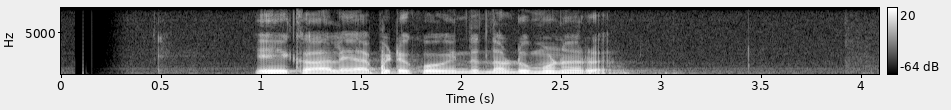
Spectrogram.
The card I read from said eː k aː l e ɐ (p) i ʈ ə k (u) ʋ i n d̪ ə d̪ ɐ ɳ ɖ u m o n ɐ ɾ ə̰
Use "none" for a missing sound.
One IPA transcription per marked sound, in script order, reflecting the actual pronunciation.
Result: p, o

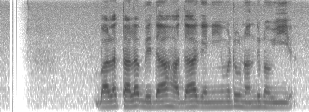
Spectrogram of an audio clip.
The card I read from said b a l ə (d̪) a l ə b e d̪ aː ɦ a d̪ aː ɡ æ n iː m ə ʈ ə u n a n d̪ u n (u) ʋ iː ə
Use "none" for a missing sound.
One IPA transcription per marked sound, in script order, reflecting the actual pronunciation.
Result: t̪, o

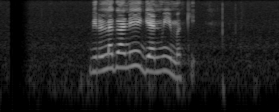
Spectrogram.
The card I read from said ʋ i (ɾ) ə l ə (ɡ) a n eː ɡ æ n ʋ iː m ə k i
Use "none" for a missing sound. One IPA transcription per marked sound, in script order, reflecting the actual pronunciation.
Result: ɾ, ɡ

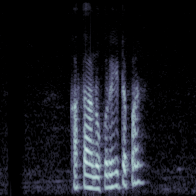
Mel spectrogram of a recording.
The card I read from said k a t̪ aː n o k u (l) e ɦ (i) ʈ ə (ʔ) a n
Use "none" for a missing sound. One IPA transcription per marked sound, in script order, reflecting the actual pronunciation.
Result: ɾ, i, p

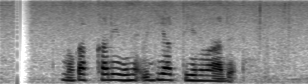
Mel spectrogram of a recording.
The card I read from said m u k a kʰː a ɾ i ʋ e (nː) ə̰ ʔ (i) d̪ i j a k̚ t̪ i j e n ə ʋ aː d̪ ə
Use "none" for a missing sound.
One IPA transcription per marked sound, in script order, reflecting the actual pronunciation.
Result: n, i

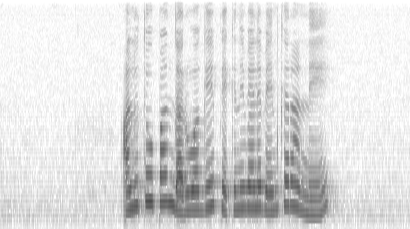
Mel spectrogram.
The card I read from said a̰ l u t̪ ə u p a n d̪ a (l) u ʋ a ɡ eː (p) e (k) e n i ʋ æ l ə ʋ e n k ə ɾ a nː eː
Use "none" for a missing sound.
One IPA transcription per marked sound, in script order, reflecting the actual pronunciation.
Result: ɾ, p, k

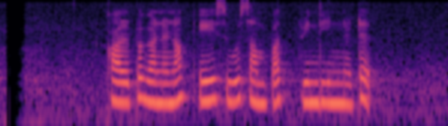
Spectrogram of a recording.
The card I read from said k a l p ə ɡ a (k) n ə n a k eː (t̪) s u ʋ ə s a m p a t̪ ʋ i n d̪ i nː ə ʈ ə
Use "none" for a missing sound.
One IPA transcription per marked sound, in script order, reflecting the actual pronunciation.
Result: none, none

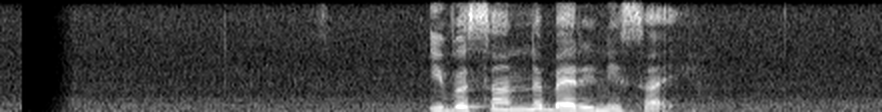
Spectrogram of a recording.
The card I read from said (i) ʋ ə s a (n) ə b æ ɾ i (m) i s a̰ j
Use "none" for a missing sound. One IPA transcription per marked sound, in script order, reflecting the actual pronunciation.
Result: i, nː, n

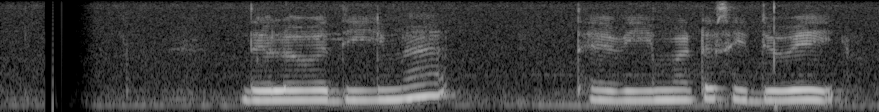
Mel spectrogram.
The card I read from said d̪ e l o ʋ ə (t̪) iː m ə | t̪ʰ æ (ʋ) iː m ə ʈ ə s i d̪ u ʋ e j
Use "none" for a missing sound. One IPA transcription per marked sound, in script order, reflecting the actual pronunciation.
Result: d̪, ʋ

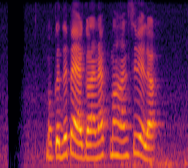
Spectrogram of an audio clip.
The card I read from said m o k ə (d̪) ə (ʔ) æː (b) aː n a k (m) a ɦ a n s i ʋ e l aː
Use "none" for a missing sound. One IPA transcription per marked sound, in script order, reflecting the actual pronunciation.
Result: d̪, p, ɡ, m

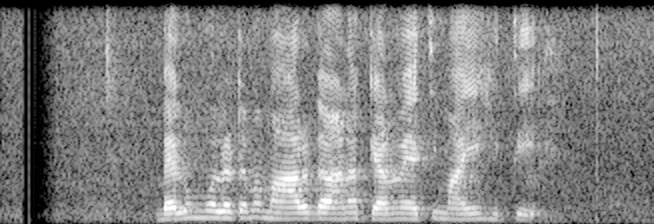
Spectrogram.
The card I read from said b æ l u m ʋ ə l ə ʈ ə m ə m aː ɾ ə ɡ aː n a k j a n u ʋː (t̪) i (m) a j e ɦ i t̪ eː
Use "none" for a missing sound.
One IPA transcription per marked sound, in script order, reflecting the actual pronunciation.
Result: t̪, m

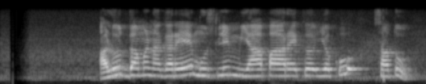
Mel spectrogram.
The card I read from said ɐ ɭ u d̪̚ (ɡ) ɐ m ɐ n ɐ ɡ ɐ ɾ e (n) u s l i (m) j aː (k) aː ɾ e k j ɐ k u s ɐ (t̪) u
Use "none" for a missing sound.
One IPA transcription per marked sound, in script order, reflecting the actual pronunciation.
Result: ɡ, m, m, p, t̪

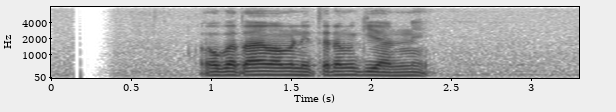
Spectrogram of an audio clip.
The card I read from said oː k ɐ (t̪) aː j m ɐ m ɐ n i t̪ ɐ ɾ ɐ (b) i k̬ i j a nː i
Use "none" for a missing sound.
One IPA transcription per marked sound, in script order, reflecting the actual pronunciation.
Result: t̪, m

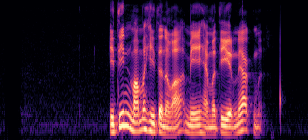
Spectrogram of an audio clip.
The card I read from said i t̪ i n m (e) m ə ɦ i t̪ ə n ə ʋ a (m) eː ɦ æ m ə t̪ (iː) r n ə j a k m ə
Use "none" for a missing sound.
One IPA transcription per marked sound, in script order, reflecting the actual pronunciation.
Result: a, m, iː

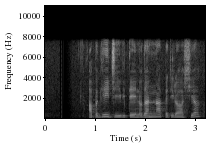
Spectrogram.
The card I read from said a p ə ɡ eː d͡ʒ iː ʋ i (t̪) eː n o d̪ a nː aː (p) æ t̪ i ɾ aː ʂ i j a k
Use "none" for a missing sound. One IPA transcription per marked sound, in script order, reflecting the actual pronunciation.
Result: t̪, p

